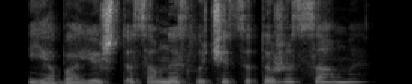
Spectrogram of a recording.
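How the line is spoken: Quiet confession. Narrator (Russian): тихо призналась она

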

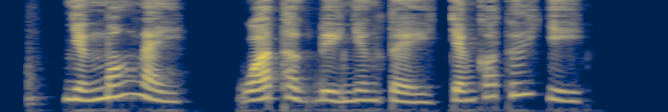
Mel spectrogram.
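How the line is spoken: Smiling. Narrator (Vietnamese): Tề Y Vương mỉm cười

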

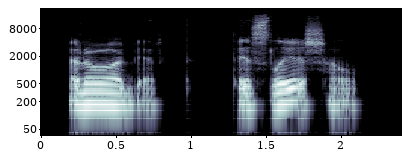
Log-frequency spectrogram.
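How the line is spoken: King sighing. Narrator (Russian): вздохнул король

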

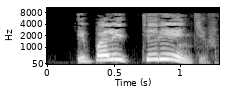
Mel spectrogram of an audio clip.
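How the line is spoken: Shrill squeal. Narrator (Russian): неожиданно визгливым голосом провизжал последний

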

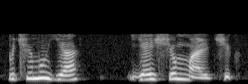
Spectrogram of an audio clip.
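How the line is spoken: Reluctant whining. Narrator (Russian): захныкал Каин, которому страсть как не хотелось пропускать фуршет

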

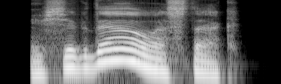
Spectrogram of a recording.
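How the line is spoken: Gloomy question. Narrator (Russian): мрачно спросил Киран

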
